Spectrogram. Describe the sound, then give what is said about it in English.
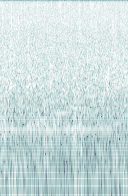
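Steady rain falls with an even, dense hiss, a constant wash of fine patter that holds the same level throughout, with no voices or other sounds. “I can't smell the rain now.”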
